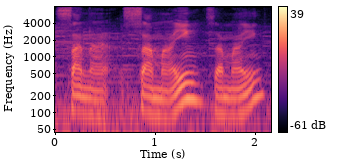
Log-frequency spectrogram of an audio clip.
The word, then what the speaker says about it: Samhain: celta que se llamaba Samaín. Sin embargo, la pronunciación en inglés es Samhain. Es curioso, pues, cómo varía, porque no tiene nada que ver la pronunciación con la manera en que se escribe.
